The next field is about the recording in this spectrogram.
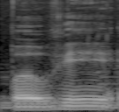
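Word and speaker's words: Bove: last name so my name's just like bovie and then so it's spelled like b o v e like that's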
